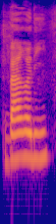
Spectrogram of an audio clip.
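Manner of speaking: mock English accent. Shown as a demonstration. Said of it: "avec mon super accent".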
